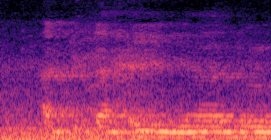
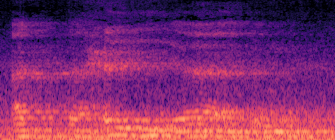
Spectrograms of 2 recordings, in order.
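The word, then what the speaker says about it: التحيات: harus betul membacanya karena banyak orang salah baca attahiyatul attahiyatun yang benar attahiyatul mubarakatus shawat thayibatu lillah.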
